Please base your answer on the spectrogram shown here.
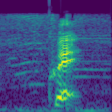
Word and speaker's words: koe: But the best way I think to think about how to say it is to take the word question and to miss out the stion.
